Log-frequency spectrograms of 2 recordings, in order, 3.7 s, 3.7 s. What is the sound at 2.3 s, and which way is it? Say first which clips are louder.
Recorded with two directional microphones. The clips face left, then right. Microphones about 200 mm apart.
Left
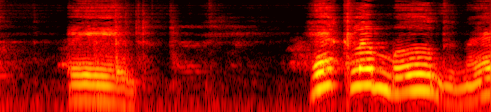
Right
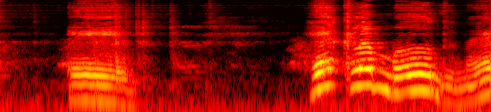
Speech: even; 5° left (ahead or behind).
